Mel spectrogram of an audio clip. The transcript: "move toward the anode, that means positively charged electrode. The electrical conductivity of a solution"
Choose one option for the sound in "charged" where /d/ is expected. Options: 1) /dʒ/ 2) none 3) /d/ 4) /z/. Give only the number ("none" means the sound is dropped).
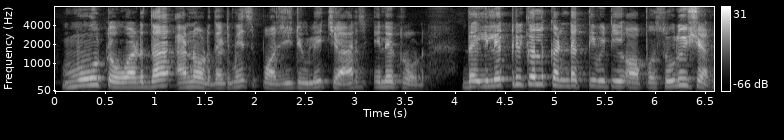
2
